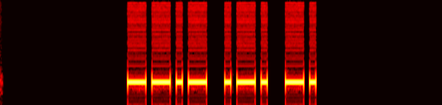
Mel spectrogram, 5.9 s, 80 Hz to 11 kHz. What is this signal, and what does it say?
Morse code, heard as a keyed tone, about 15 wpm, 800 Hz. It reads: QRN
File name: Misc / Misc-mp3s / Words @13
